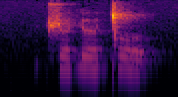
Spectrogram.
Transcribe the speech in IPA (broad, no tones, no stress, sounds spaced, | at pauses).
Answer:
ʈ͡ʂ ɵ ɗ ɵ ǀ o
